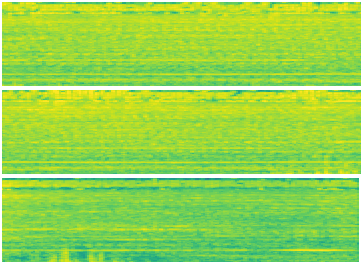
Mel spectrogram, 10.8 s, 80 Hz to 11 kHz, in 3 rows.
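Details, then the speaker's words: Toyota Corolla AE92 idling evenly with a thin steady high whine throughout, customer complaint; source not pinned down, mechanic suspects a simple vacuum leak, not confirmed. "this Toyota Corolla AE 92 came in after the customer was complaining about a super annoying whining noise can't quite tell where it is coming from but it's likely just a simple vacuum unique of some sort"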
